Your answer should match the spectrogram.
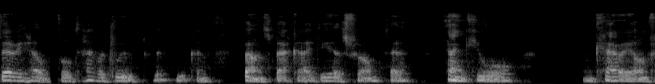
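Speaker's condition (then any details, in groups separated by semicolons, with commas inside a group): Parkinson's disease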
